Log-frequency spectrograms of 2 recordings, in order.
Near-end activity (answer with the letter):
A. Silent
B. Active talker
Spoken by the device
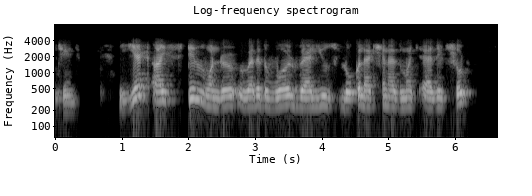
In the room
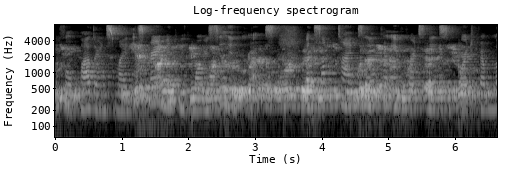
B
